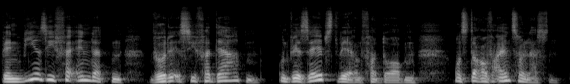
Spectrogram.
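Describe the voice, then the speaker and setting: A man's voice: mid-range voice, very animated, fairly quick, husky, pitched above the performer's own voice. A man voicing earnest young boys in an audiobook, solemn and patiently insistent. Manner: patient, gently insistent explaining.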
